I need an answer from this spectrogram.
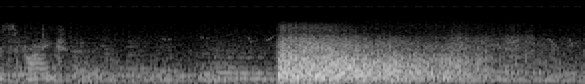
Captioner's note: gunshot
